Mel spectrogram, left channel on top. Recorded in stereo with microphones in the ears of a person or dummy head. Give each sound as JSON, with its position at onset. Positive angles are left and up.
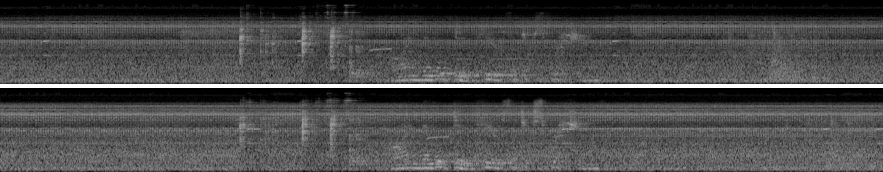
{"t": 2.4, "sound": "keys jangling", "side_deg": 30, "distance_m": 3.0}
{"t": 3.9, "sound": "a woman speaking", "side_deg": -65, "distance_m": 4.0}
